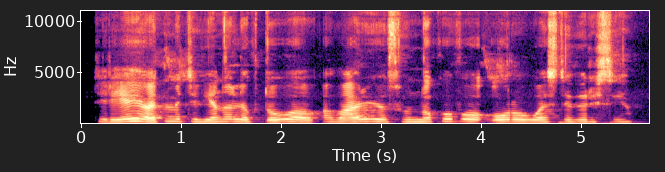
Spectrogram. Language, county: Lithuanian, Kaunas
